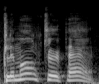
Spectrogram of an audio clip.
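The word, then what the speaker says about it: Clément Turpin: Clement Turpin. – Well done. – Did I pronounce it correctly? Yeah.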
